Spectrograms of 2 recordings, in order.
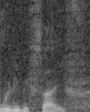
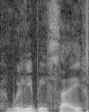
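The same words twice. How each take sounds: First: Said in the usual way. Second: Louder, higher worried mum's question. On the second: Retold or imitated. Son recalling mum asking about his safety, mildly worried. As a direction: voice mum's concern a touch louder. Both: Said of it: "That was her first thing".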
